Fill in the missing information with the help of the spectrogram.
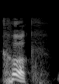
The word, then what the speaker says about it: Koch: Matt Cook, yes, that's how it's pronounced, K-O-C-H, Matt Cook, will replace him in the Arizona rotation.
